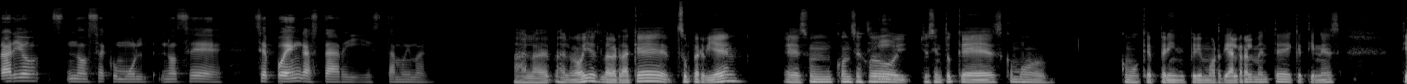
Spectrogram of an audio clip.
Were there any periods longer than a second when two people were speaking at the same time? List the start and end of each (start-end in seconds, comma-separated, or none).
none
